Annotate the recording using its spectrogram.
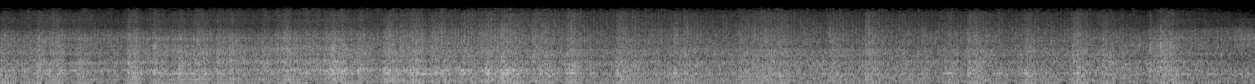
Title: VX220 misfire.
